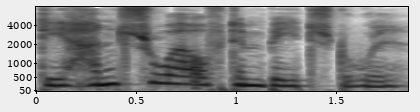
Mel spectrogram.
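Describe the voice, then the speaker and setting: A woman performing a radio play's literary narration as someone looking back on her girlhood, in a measured, descriptive way. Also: mid-range voice, darkish tone, breathy edge. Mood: reflective, measured. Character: reflective woman recalling her girlhood through old photographs.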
